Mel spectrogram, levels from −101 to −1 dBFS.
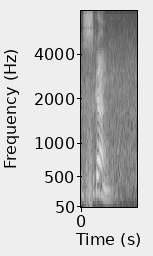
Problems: constant background noise, low volume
